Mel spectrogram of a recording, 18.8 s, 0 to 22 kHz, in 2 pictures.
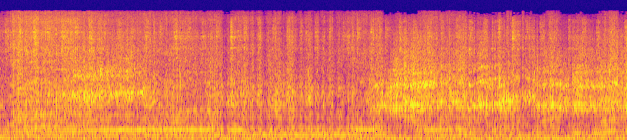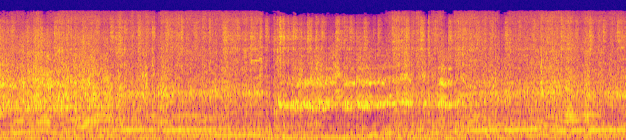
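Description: BMW E36 drift car heard from inside the cabin: the engine's revs climb and drop over and over while sliding sideways. The tyres squeal in long stretches, briefly near the start, again about a third of the way in, and again past two-thirds.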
